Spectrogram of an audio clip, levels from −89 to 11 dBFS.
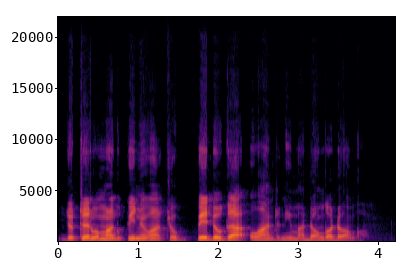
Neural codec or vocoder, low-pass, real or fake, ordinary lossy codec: codec, 44.1 kHz, 7.8 kbps, Pupu-Codec; none; fake; none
